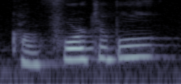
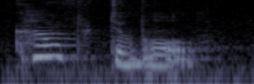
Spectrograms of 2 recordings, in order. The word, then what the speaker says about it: comfortable: And although this word has often four syllables, it's only pronounced like three syllables. It's pronounced comfortable, comfortable. The second O is not pronounced. You don't say comfortable, you say comfortable comfortable with the er, er, comfortable.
